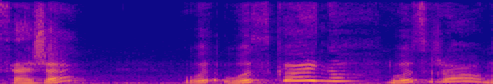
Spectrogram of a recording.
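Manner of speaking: attempted Italian accent, very high and swooping. Quoting an italian woman asking sasha what's wrong, attempted italian accent. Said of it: "I can't do Italian accent, right? I'm trying".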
